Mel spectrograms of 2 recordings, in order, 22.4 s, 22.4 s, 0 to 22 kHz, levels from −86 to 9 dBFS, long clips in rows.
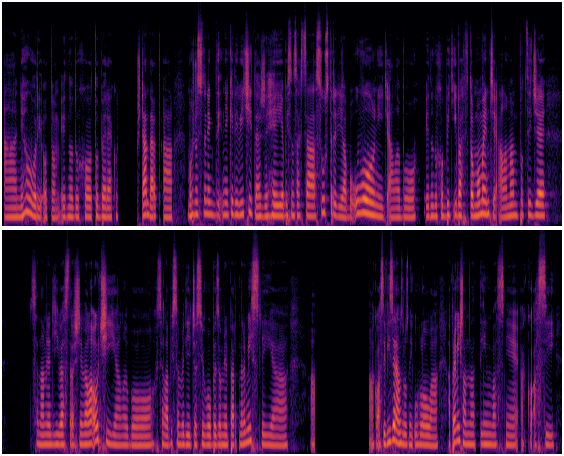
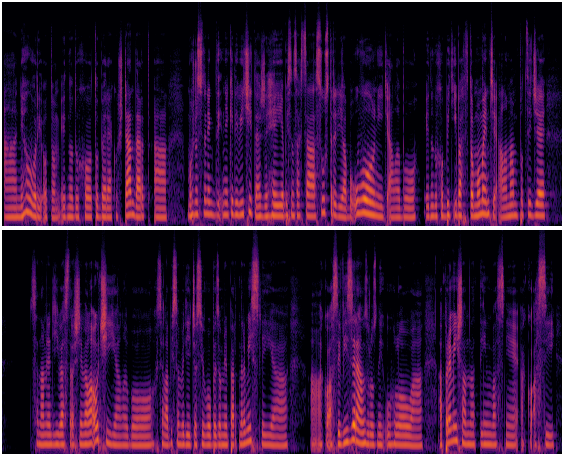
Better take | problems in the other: second | audio freezing; at 2.5 s and at 17 s for 1 s

